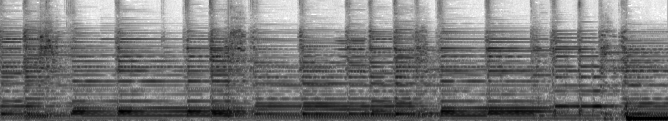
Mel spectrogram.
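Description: Background music on guitar, notes plucked one after another, with a deep low note coming in near the end.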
